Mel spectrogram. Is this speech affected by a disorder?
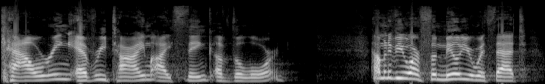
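No.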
